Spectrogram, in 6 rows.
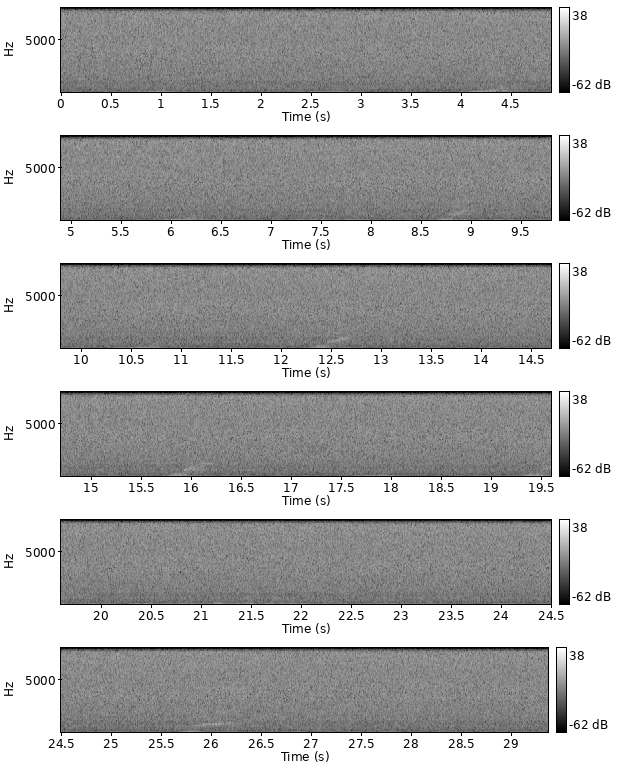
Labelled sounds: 25.9	26.3	humpback whale, 0.80 to 1.1 kHz

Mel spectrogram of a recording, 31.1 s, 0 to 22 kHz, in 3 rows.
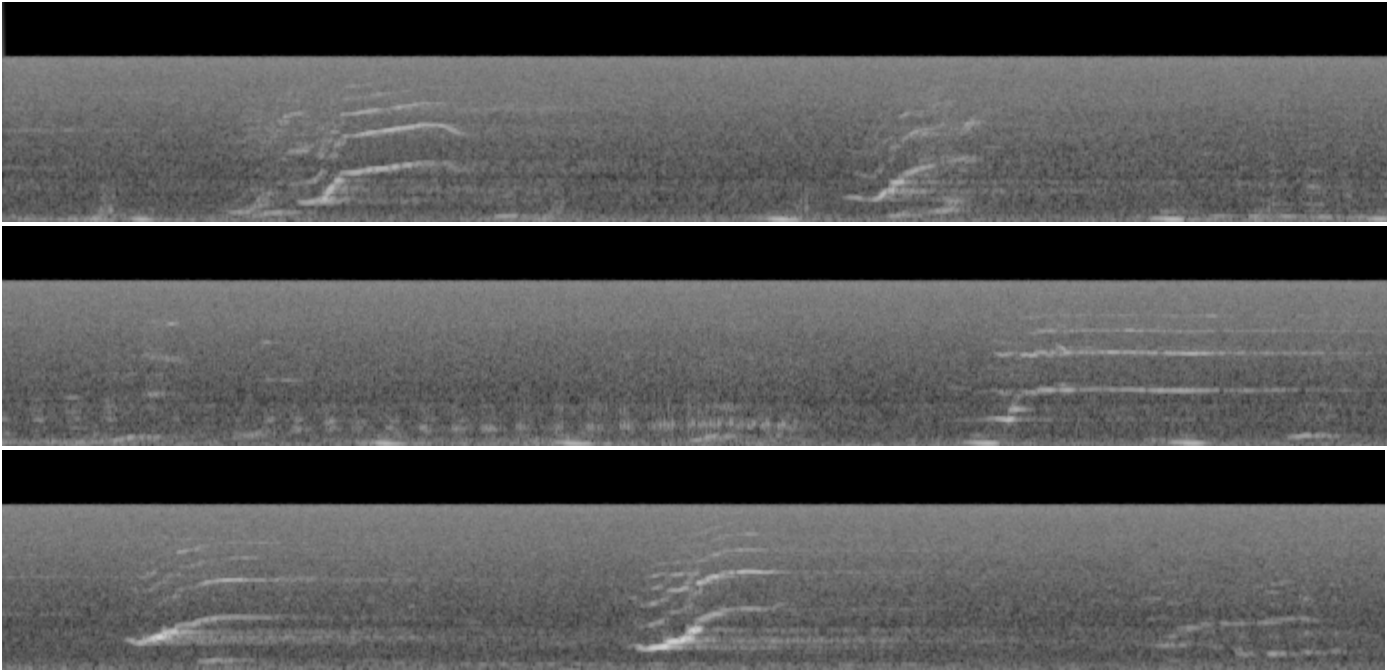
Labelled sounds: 2.1	3.5	humpback whale, 0.80 to 3.4 kHz
6.6	7.3	humpback whale, 0.80 to 2.1 kHz
11.4	11.8	humpback whale, 1.7 to 2.0 kHz
17.8	19.4	humpback whale, 0.80 to 4.2 kHz
22.1	22.8	humpback whale, 0.80 to 3.7 kHz
25.5	26.7	humpback whale, 0.80 to 3.5 kHz
29.6	29.9	humpback whale, 0.80 to 0.90 kHz
30.2	30.6	humpback whale, 0.83 to 1.0 kHz

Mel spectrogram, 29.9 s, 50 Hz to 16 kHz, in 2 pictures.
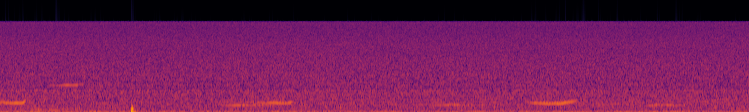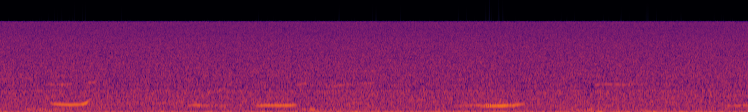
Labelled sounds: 1.1	1.6	humpback whale, 0.83 to 0.99 kHz

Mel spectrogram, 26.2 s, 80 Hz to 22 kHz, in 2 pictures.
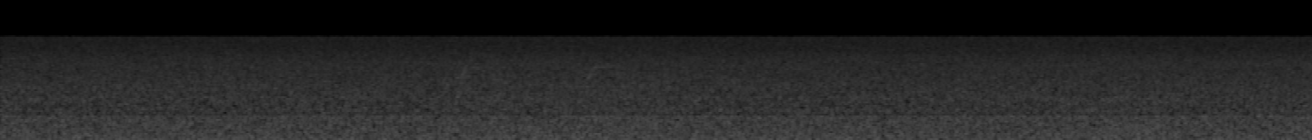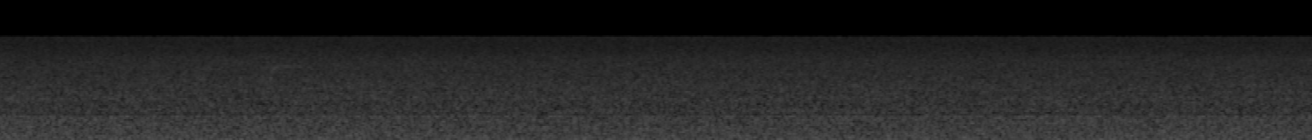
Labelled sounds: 5.9	6.2	killer whale, northern resident, 3.1 to 3.3 kHz
15.8	16.2	killer whale, northern resident, 3.0 to 3.4 kHz

